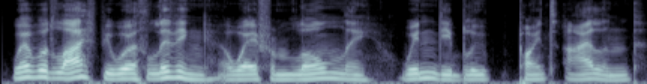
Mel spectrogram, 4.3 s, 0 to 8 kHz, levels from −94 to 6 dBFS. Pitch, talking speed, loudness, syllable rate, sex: 130 Hz, 180 wpm, -20 LUFS, 5.0 syllables/s, male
